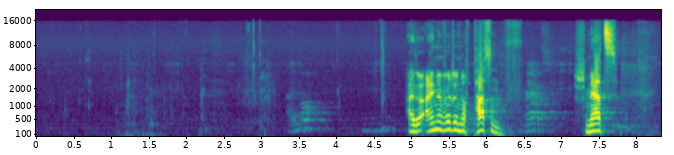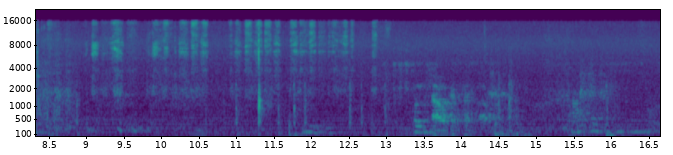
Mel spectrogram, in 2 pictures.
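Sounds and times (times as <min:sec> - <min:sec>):
speech: 0:05.0 - 0:06.4, 0:07.3 - 0:07.8
pen scratching across paper while notes are written: 0:09.0 - 0:13.4.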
